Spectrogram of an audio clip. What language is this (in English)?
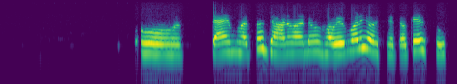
Gujarati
